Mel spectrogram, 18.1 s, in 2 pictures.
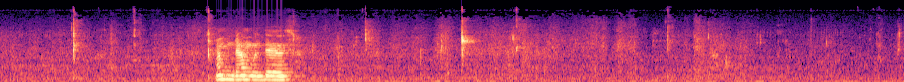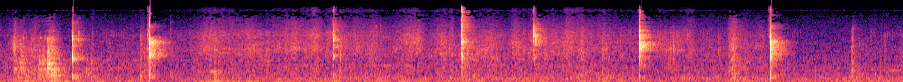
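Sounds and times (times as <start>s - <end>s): wet mouth smacks while chewing: 4.4s - 5.3s.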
